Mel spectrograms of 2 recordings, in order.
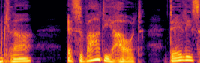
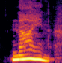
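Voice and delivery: high, loud desperate cry; calling out; 11 semitones higher, 3 dB louder than usual. A narrator's reading. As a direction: cry out after her. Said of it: "rief Catherine ihr nach".

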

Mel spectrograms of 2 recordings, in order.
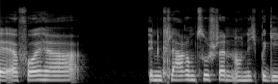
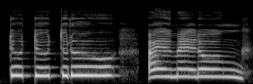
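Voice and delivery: mock jingle then Eilmeldung; news jingle; 12 semitones higher than usual. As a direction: announce breaking news playfully. Jokey breaking-news announcement.

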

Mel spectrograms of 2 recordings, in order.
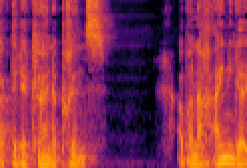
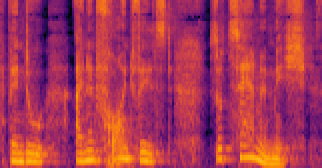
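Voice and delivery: higher, lilting fox voice; earnest fox; 9 semitones higher, faster than usual. A narrator's reading. Fox tells the prince what taming would mean, earnest and wistful. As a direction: plead the case gently as the fox.

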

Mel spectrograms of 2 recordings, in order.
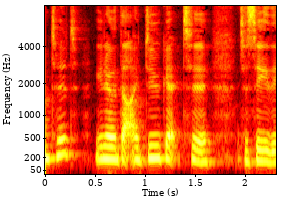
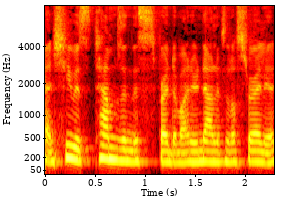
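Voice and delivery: ordinary talk, nothing marked

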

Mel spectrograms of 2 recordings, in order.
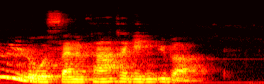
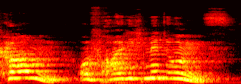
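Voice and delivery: coaxing father; 12 semitones higher, slower than usual. Acted. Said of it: "redete ihm gut zu".

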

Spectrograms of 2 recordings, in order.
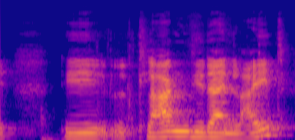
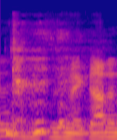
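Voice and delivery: ordinary talk

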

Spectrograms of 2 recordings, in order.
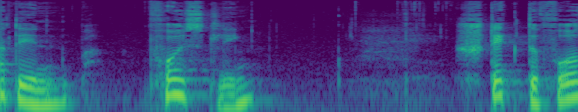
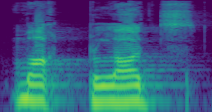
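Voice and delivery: a forceful, louder boar voice; demanding boar; 2 semitones higher, 4 dB louder than usual. A narrator's reading. Boar pushing toward the mitten, demanding. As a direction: order them aside like a boar. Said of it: "sagte das Wildschwein".

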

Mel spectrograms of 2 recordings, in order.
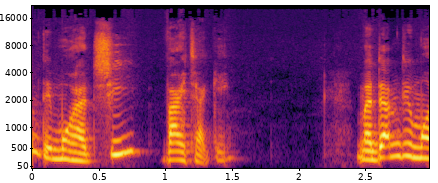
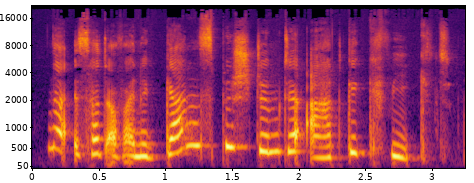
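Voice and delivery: princess voice; 8 semitones higher than usual. Acted. Princess character voice.

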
